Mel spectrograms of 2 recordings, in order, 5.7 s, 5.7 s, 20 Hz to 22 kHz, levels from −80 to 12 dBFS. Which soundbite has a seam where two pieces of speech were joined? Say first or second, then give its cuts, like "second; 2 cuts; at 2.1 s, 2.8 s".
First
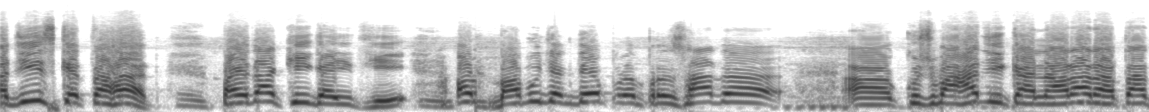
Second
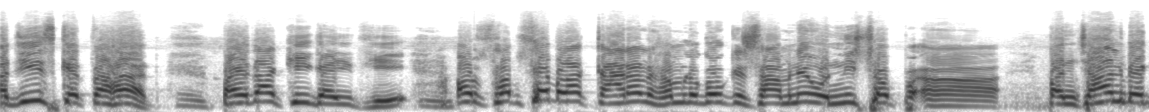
first; 1 cut; at 2.4 s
